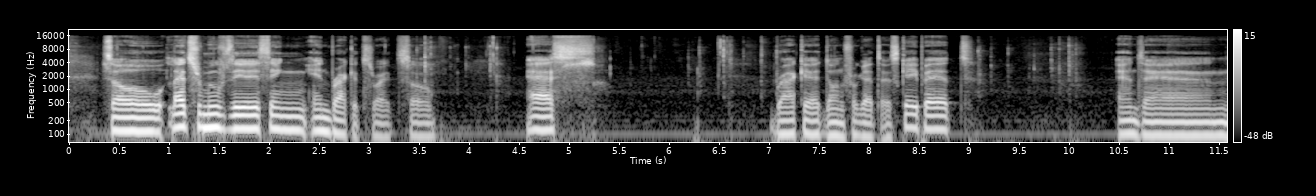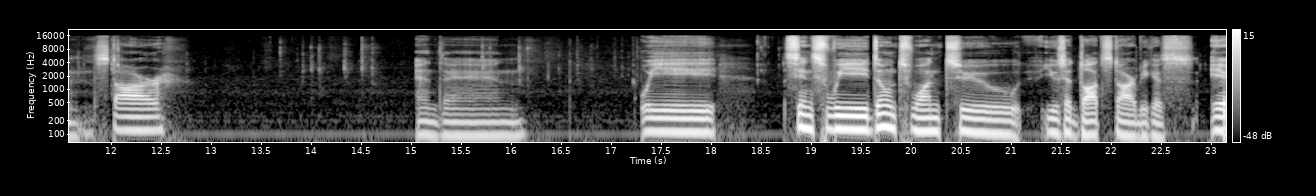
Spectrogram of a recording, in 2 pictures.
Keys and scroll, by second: 0.0-1.0 typing, 2.9-4.2 typing, 6.2-7.1 typing, 9.0-9.9 typing, 14.0-18.1 typing, 19.9-23.1 typing.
